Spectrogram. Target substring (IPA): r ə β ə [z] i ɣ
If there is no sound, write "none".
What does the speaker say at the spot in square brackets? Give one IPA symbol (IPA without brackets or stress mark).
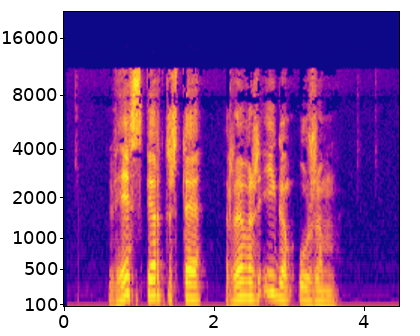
ʒ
